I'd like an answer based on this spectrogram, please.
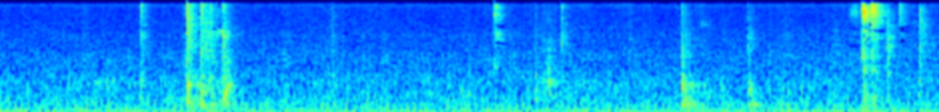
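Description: Faint, scattered small clicks and ticks of small electronic parts being handled and worked apart by hand. There is a short cluster about a second in and a louder, sharper click near the end.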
